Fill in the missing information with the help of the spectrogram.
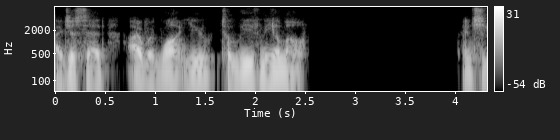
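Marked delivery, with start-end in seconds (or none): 0.7-2.5 put-on calm but menacing tone. Retelling answering a lady who offered an ambulance: imitating a calm but menacing tone. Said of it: "I calmly, but with the tone of".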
